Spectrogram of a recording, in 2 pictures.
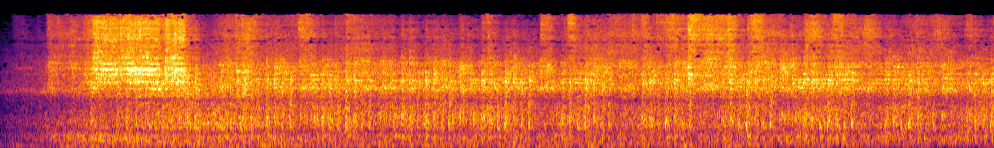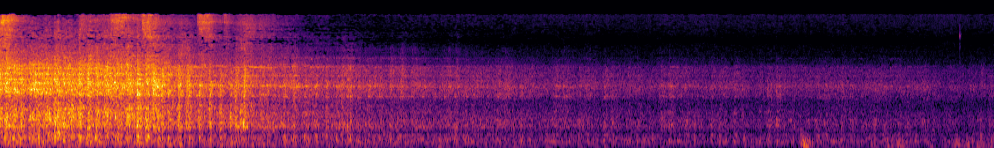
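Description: Freight train of flat wagons passing, its wheels clacking rhythmically over the rail joints; the noise dies away after about fifteen seconds.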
